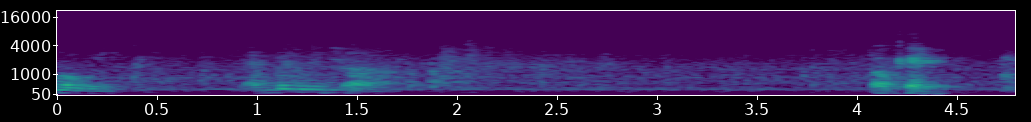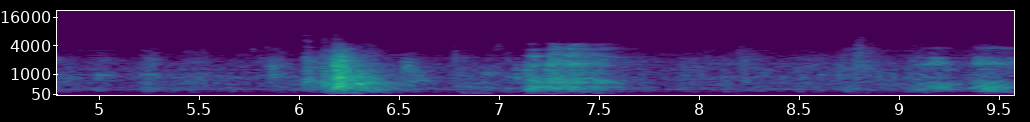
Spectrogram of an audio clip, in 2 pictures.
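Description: A man speaks into a microphone in a room with some echo.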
